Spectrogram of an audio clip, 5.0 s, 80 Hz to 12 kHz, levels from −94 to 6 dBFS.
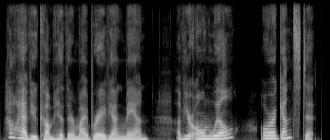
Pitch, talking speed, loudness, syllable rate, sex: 225 Hz, 180 wpm, -17 LUFS, 5.0 syllables/s, female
